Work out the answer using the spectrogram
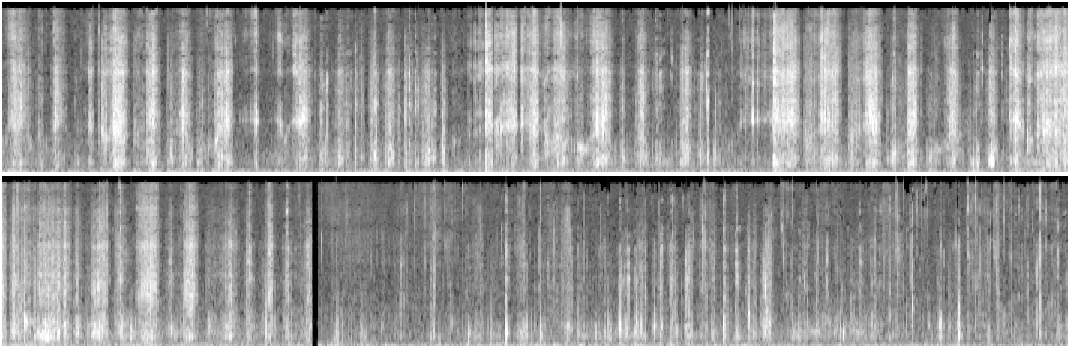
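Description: Close-miked ASMR eating sounds: a person chewing and biting food, with many crisp crunches and mouth clicks coming in dense runs.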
